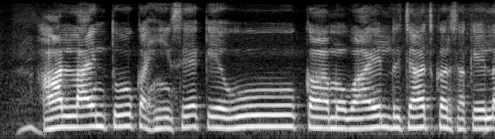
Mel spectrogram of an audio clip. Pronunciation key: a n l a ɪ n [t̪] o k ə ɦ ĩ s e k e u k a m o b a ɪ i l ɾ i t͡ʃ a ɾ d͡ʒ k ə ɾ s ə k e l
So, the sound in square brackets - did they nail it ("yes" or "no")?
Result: yes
